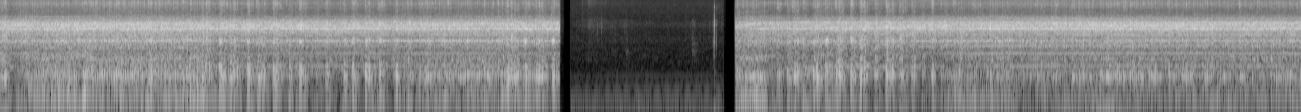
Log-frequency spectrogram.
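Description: An electric hand mixer whirs steadily, beating in a metal bowl.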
